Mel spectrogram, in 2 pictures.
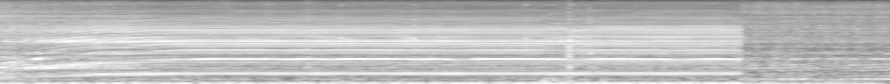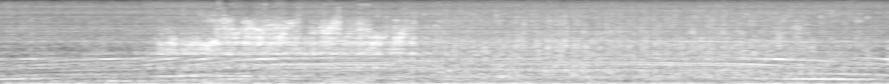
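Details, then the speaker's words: Boat's domestic water Marco bronze gear pump, running taps after repeated bleeding: a steady drone drops off, then turns into a wavering, hissy, sputtering tone. The pump's monitoring flags air being drawn into the supply. "The pump's monitoring has told me there's a problem. There's air coming into the pump. I've just got to find out where from."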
